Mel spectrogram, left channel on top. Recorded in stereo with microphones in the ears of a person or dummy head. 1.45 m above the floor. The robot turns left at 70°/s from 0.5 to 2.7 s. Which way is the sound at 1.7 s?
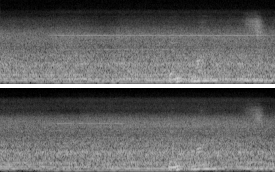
150° right.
